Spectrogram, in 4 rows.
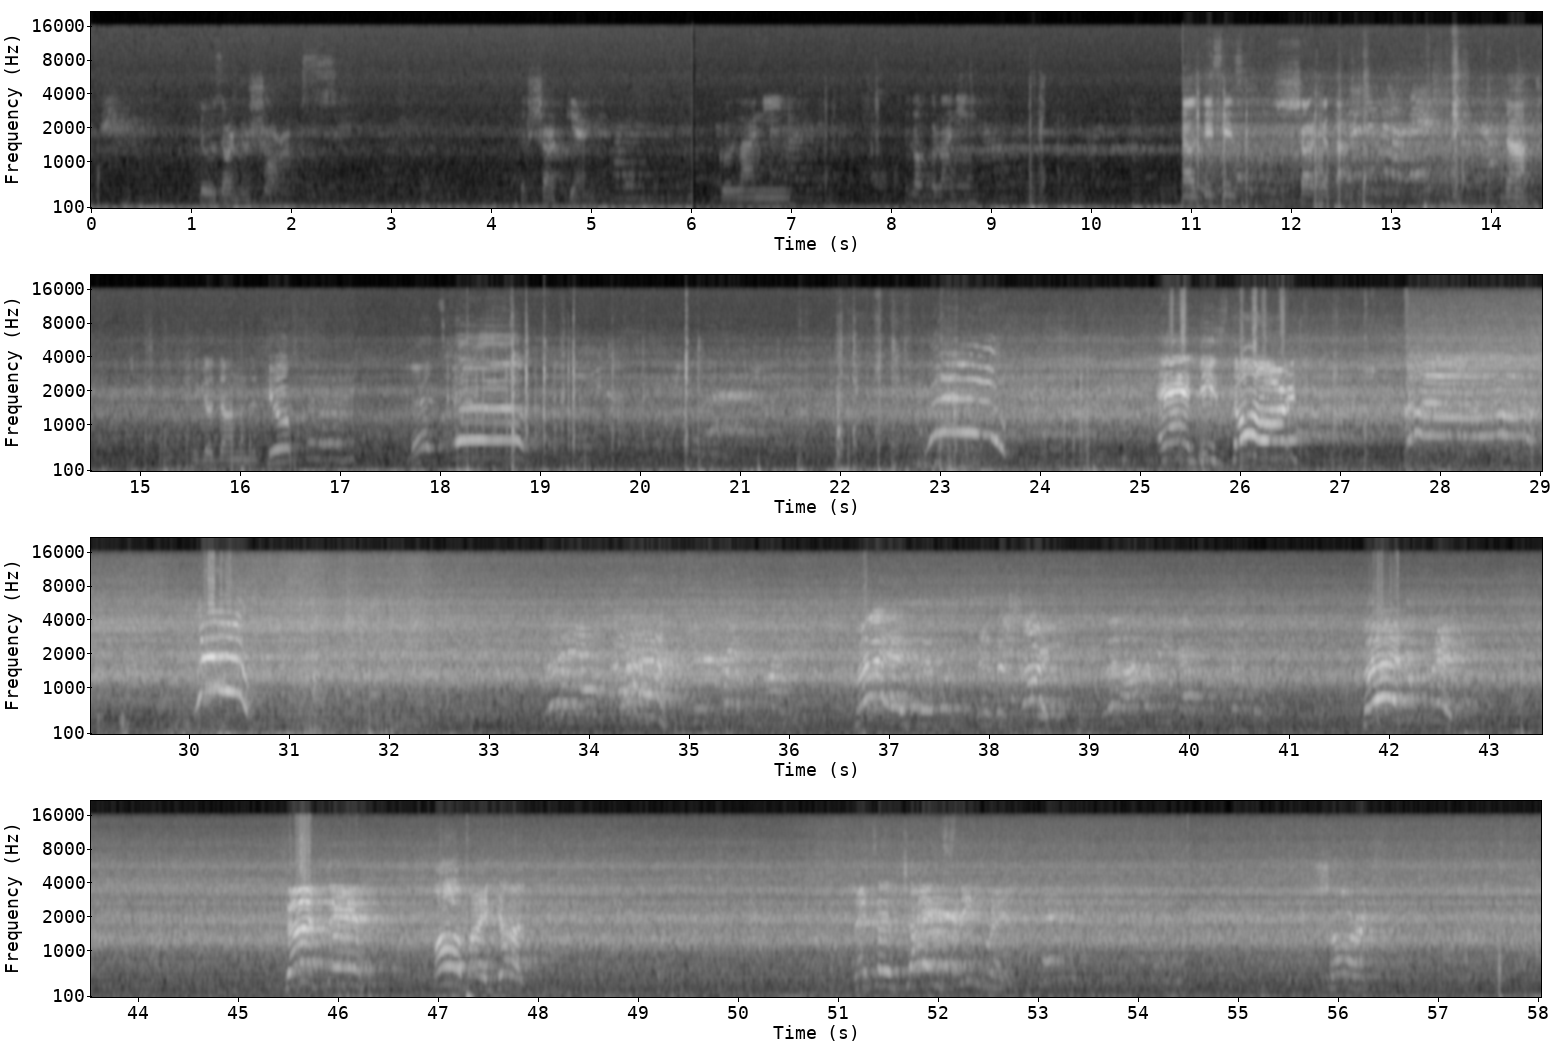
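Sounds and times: water rushing down a slide: 10.9s - 58.0s
person yelling and whooping: 27.6s - 29.1s, 30.0s - 30.7s.

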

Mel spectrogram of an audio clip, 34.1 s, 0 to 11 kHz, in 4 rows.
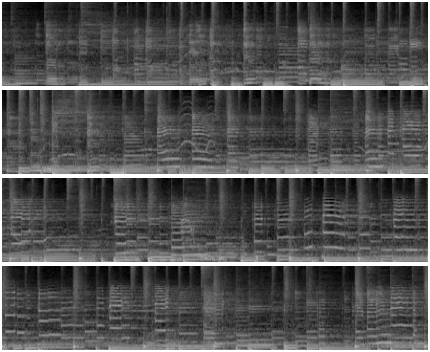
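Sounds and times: drum kit: 0.0s - 34.0s
electric bass: 0.0s - 34.0s
electric guitar lead: 0.0s - 34.0s.

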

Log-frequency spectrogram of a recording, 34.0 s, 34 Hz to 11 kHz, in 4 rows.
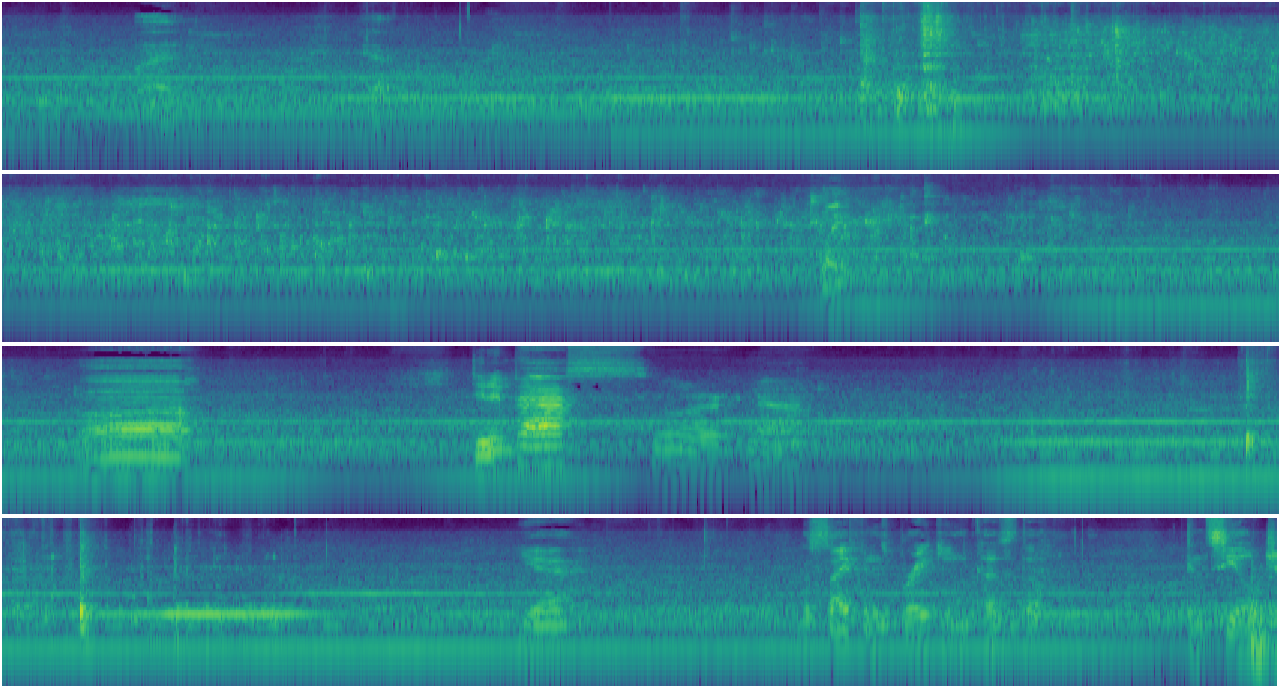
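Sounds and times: toilet flushing water: 4.8s - 17.6s
water gurgling: 4.8s - 18.3s.

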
